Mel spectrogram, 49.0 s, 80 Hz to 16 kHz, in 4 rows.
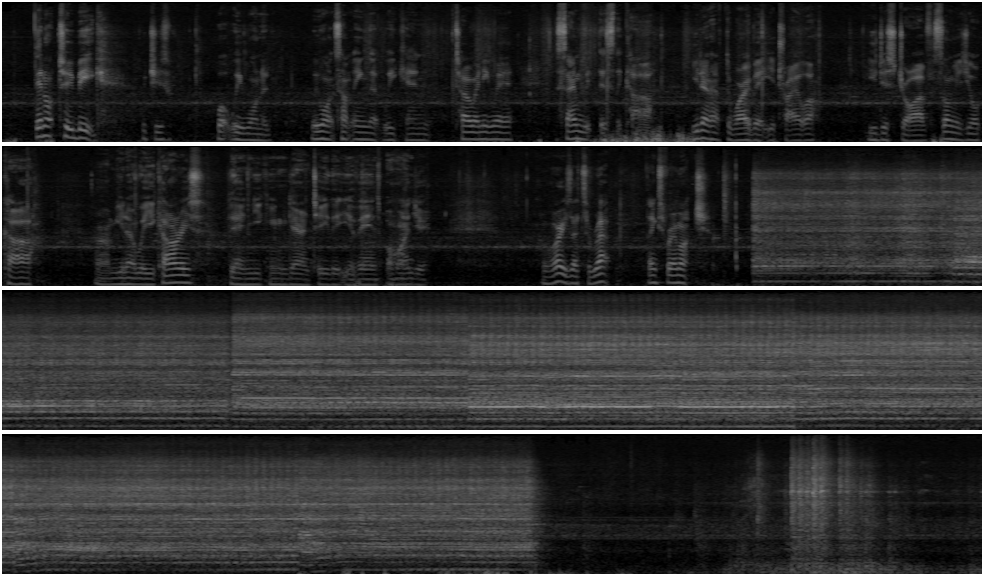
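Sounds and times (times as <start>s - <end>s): machine hum with fixed tones: 21.2s - 47.4s
vehicle engine running: 21.6s - 43.5s.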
